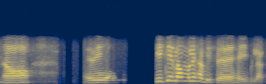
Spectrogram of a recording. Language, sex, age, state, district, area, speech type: Assamese, female, 30-45, Assam, Charaideo, rural, conversation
